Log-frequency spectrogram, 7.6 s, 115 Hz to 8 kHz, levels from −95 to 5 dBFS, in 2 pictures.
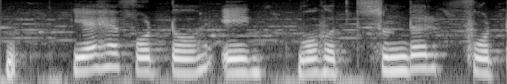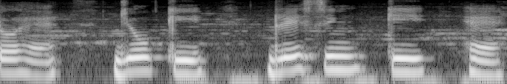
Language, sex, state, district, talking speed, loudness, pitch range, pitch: Hindi, female, Rajasthan, Bikaner, 95 wpm, -13 LUFS, 195-225 Hz, 210 Hz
